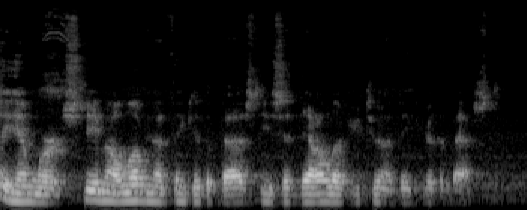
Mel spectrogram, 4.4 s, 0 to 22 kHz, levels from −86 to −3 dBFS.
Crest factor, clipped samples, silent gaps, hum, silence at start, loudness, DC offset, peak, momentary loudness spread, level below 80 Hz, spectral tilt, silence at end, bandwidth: 16 dB; under 0.1%; none; none; 0 s; -33 LUFS; under 0.1%; -16 dBFS; 12 LU; -82 dBFS; -7 dB/octave; 0.35 s; 17.5 kHz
